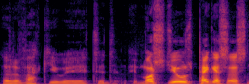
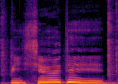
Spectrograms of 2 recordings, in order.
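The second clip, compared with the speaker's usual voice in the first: put-on very high-pitched woman's voice; 14 semitones higher than usual. Retelling a film scene where he fakes her reply: imitating him putting on her voice. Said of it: "so he puts on her voice".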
